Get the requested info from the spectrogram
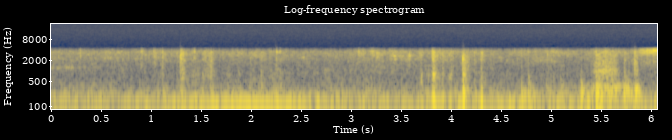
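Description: Faint handling noise: a few light clicks and knocks in the second half as hands take hold of a glass ink bottle and its cap, over a low steady hum.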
